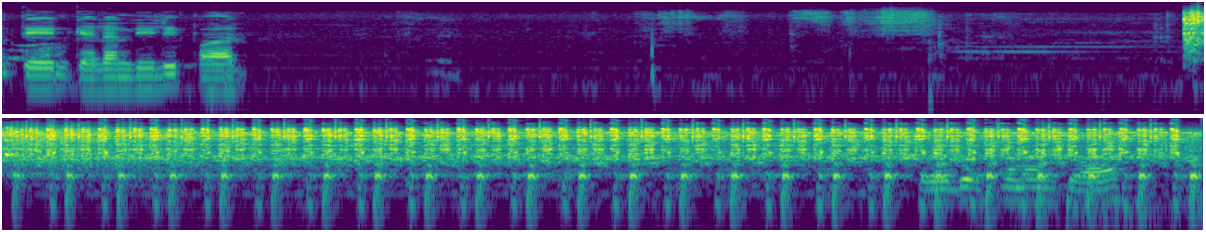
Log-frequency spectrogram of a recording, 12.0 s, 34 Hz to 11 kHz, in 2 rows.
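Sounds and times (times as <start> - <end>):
motorcycle engine cranking: 5.9 - 12.0.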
